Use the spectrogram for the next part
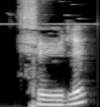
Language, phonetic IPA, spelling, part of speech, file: Danish, [ˈføːlə], føle, verb, Da-føle.ogg
- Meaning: 1. to feel, sense 2. to feel (with a predicative adjective)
